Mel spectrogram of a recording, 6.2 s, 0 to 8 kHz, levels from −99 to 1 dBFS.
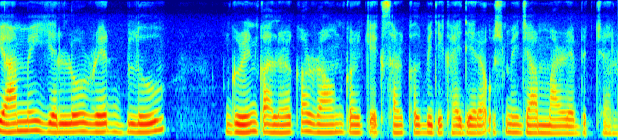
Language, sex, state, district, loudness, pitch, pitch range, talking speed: Hindi, female, Arunachal Pradesh, Longding, -17 LUFS, 170 Hz, 160-180 Hz, 225 wpm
